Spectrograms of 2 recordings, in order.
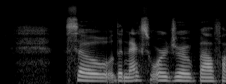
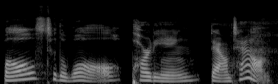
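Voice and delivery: slow quoted phrase; slower than usual. Retold or imitated. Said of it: "and these are her words".

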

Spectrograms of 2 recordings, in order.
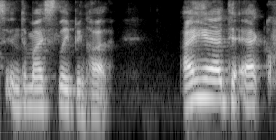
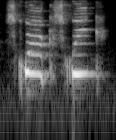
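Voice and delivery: squeak. Acted. Hamster's voice heard as squeaks.

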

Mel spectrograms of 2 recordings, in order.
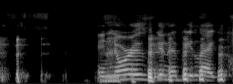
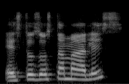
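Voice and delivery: street vendor call; 2 semitones higher, 4 dB quieter than usual. Shown as a demonstration. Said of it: "you gotta talk like a street vendor".

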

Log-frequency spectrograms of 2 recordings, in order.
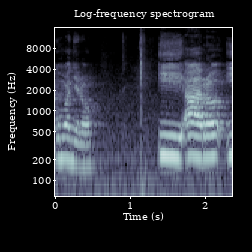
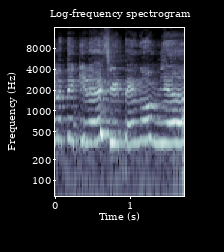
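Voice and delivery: mock scared voice; 8 semitones higher, 4 dB louder than usual. Joins the mock of the shy confession.

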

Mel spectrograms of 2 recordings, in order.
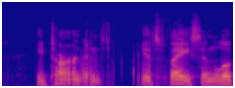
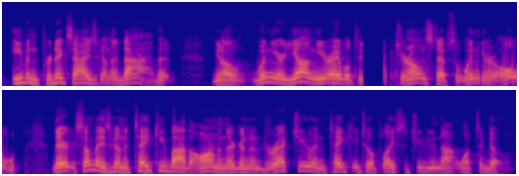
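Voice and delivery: usual speaking voice

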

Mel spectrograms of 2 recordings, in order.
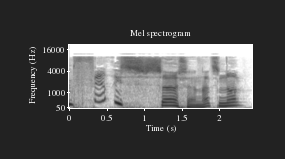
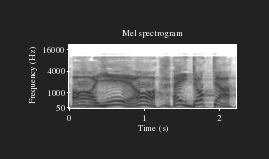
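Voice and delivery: ocker Australian. Pretend. Australian companion calling the Doctor for help, broad ocker accent. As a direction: hail the Doctor like a laid-back Aussie bloke. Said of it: "Did they talk like that?".

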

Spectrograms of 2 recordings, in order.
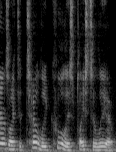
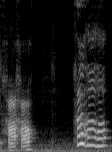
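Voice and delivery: laughing; 12 semitones higher, slower than usual. Acted. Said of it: "I laughed".

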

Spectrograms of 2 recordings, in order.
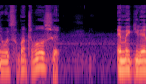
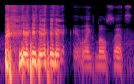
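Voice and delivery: words dragged very slowly through laughter, louder; laughing; 8 semitones higher, 7 dB louder, much slower than usual. Real, not acted. Ranting to listeners about taxes, laughing.

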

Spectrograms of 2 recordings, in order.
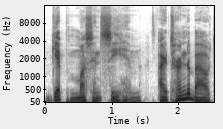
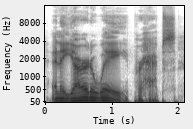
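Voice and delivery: usual speaking voice

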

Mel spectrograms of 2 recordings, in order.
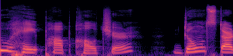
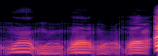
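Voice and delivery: Charlie Brown teacher voice. Retold or imitated. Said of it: "Charlie Brown teachers in your ear".

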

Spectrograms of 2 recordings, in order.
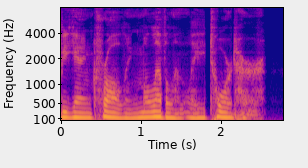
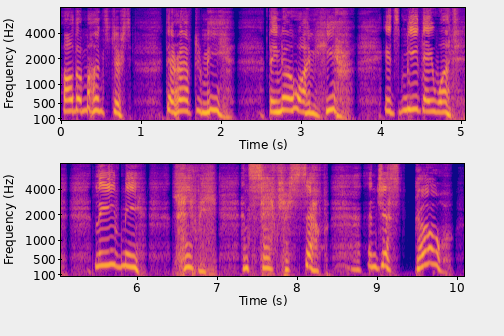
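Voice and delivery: very high, loud frightened cries; panicked squeals; 5 dB louder than usual. A narrator's reading. Lacey begging the captain to leave her, panicked squealing. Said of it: "The words came out in panicked squeals".

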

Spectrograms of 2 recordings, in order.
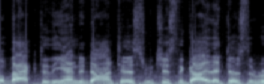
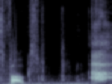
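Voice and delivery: ordinary talk

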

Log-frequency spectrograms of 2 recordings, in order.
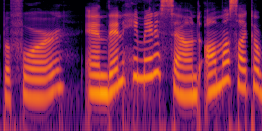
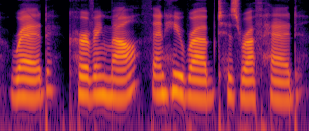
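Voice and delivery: ordinary delivery

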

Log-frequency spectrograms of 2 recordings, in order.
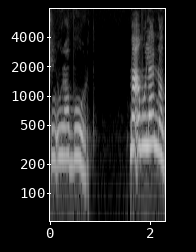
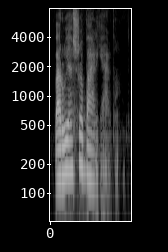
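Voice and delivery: ordinary delivery

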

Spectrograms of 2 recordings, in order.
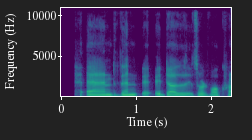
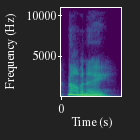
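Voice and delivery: high, loud exclamation; delighted call; 7 semitones higher, 9 dB louder than usual. Acted. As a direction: call the name on suddenly spotting them. Sora spots Namine and cries out.

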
